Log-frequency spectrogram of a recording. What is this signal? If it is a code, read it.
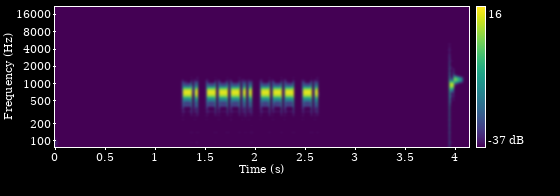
Morse code, heard as a keyed tone, about 38 wpm, 700 Hz. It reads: N8ON
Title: USA Call Signs - 4 Characters - 3x Character Spacing - 40wpm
